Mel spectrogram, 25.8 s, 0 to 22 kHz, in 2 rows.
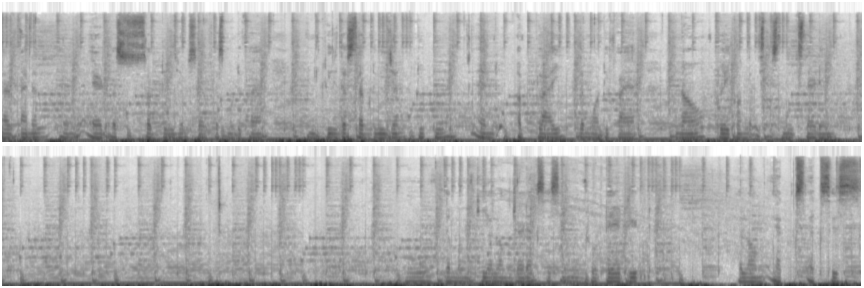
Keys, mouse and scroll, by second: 0.4-2.3 drag, 17.8-19.0 drag, 19.1 click, 23.6 r.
